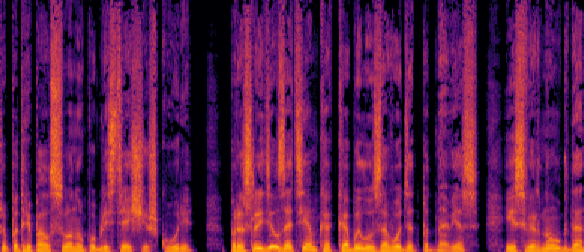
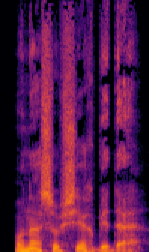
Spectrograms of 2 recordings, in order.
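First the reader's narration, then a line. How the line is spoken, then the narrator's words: Sighing woman. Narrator (Russian): вздохнула женщина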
